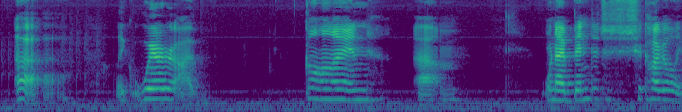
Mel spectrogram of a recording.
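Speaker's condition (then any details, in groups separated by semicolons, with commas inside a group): Cerebral palsy; infant ventilator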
